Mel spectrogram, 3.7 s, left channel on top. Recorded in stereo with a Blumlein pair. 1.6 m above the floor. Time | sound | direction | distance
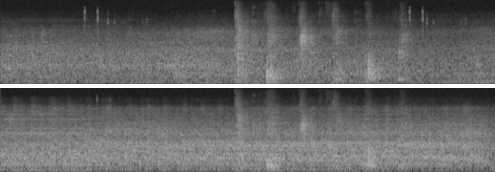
1.8 | running footsteps | 10° left | 7 m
